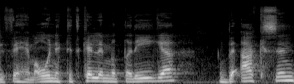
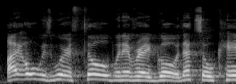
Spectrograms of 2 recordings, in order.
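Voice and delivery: higher, louder, slow confident answer; improvising exam answer; 7 semitones higher, 4 dB louder, much slower than usual. Retold or imitated. Test taker improvising an answer to the examiner, slow confident bluff. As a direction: bluff through it slowly and brightly. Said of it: "أقول له".

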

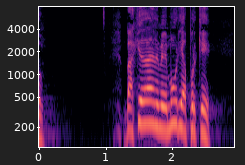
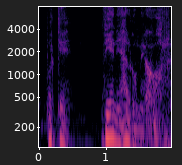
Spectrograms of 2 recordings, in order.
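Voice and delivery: much softer, low and intimate; hushed, tender preaching; 9 semitones lower, 17 dB quieter than usual. Real, not acted. Pastor softly telling the church why people cry, tender hush. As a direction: draw them in close and gentle.

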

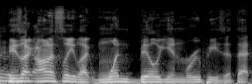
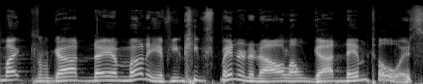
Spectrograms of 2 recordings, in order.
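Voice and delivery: put-on old man voice; 7 semitones higher than usual. Pawn shop old man bit.

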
